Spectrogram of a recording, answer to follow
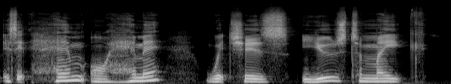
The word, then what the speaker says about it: heme: But I think it's pronounced heme. Heme? I think so. And you know the word hemoglobin? Yes. It's the heme from hemoglobin.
